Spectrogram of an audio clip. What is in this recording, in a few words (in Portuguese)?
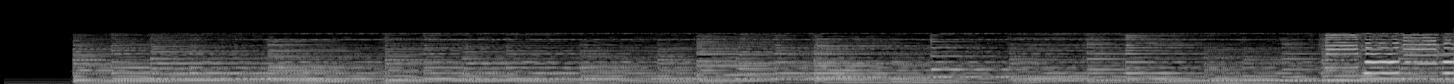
PARA Idoso Feminino, Telemensagens, Dia dos Pais; Telemensagens 2017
